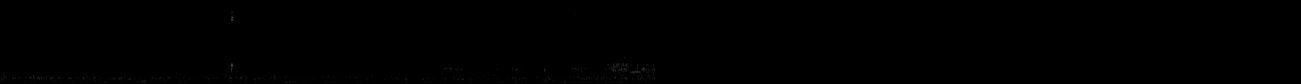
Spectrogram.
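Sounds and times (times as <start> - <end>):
pencil scratching on paper: 0.0 - 3.1, 3.7 - 6.6.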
